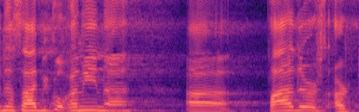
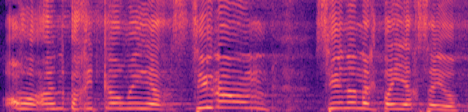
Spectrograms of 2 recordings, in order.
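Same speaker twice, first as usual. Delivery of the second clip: higher, demanding who did it; angry questioning; 8 semitones higher than usual. Retold or imitated. Pastor angrily asking crying girl who made her cry. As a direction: confront the crying girl sharply. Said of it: "Nagalit ako".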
